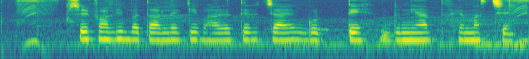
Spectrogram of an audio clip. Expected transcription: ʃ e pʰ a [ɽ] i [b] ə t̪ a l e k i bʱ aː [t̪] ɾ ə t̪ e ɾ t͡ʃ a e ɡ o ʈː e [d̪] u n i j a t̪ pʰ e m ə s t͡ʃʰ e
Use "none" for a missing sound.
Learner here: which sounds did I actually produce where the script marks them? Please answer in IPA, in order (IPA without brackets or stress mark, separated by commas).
l, b, none, d̪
